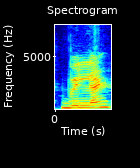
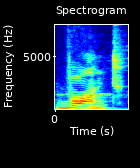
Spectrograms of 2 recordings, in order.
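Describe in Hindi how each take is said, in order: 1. यह 'will' और 'n't' मिलाकर बोला जाता है। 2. यह एक ही सिलेबल में बोला जाता है, 'wohnt'। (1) "विलंट मत बोलिएगा" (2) "विल नॉट को वॉन्ट बोलते हैं"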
